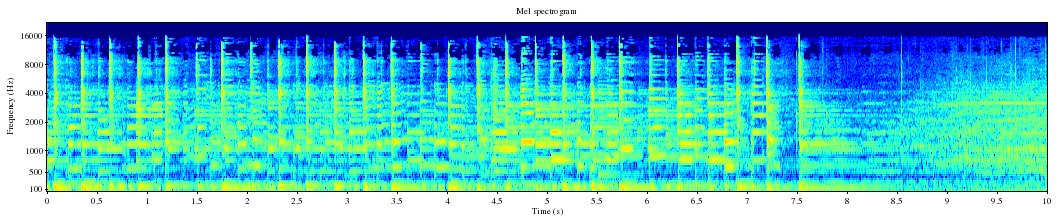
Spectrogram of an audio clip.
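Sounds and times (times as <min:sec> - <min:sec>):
bluegrass string-band music: 0:00.0 - 0:08.6.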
